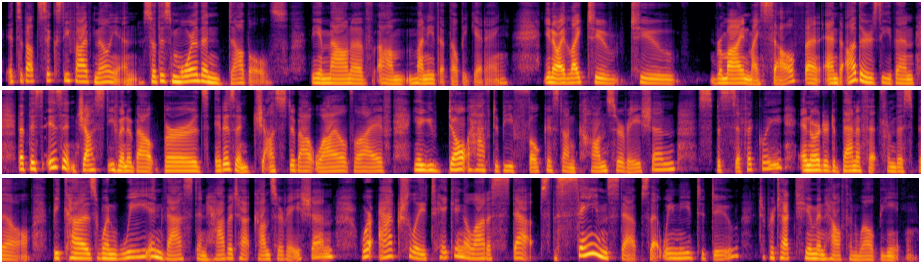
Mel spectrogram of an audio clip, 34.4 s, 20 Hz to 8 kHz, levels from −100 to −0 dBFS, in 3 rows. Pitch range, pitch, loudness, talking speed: 140-185 Hz, 160 Hz, -21 LUFS, 155 wpm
